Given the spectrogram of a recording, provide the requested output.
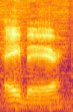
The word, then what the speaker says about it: Hebert: a few minutes later their friend hebert well they pronounce it a bear for the folks that don't know how to talk cajun comes walking through the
